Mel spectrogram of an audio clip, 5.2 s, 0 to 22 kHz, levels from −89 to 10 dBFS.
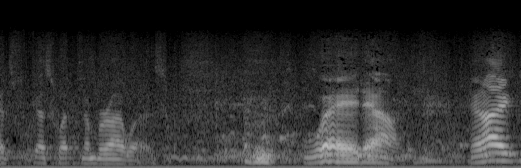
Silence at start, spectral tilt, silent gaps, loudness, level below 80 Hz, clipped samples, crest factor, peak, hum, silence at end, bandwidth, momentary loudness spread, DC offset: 0 s; -6 dB/octave; none; -28 LUFS; -68 dBFS; under 0.1%; 20 dB; -10 dBFS; none; 0 s; 10.5 kHz; 23 LU; 0.4%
